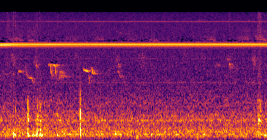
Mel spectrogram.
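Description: Very quiet room tone with a steady faint high-pitched whine and a couple of soft ticks.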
